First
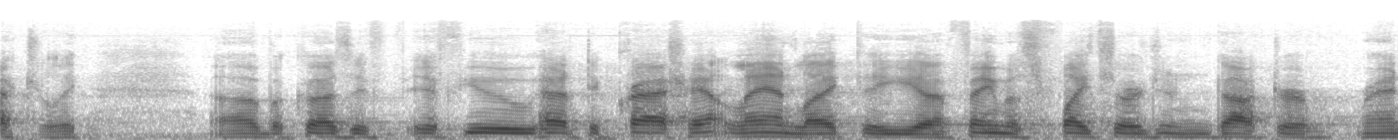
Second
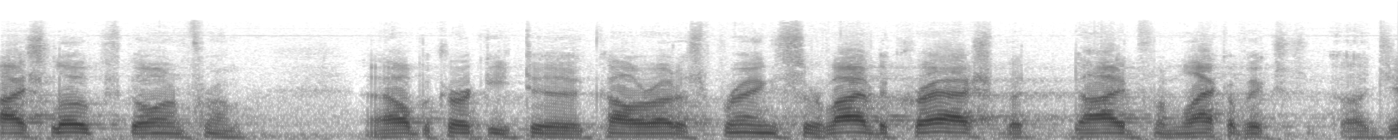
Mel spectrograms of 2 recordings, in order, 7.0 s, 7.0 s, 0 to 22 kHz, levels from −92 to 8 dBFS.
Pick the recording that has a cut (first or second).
first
